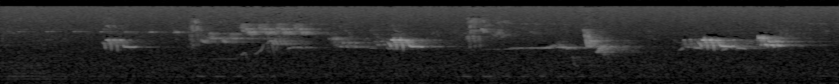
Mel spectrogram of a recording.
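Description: Small birds chirping: a series of short, high chirps, about one or two a second, over faint background noise.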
